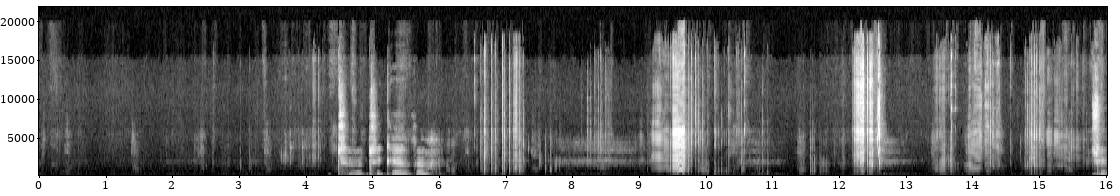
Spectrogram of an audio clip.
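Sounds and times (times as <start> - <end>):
yarn rubbing: 6.0 - 10.6, 13.4 - 16.0.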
